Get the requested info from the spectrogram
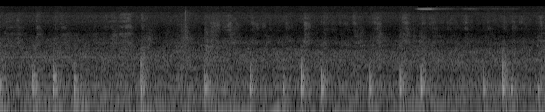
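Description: Marker pen writing on a whiteboard: a run of short, irregular strokes and taps as letters are written.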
